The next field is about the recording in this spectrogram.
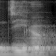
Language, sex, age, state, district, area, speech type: Hindi, male, 45-60, Rajasthan, Jaipur, urban, spontaneous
